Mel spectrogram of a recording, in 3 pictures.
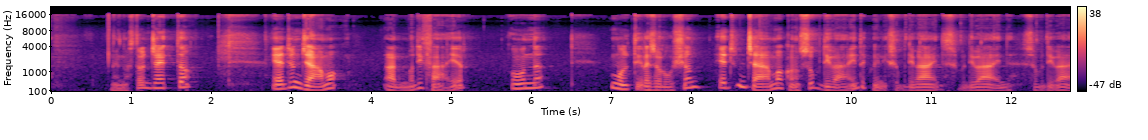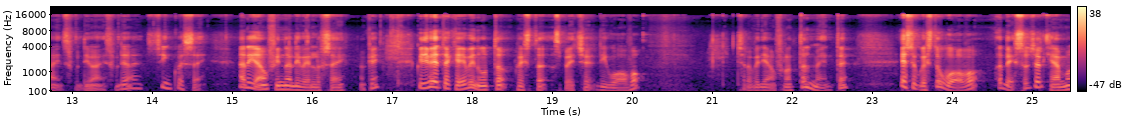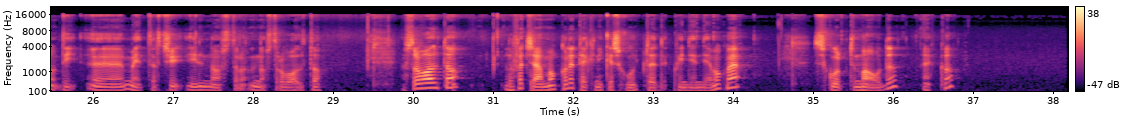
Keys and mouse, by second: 4.6-6.5 drag, 10.6-16.0 drag, 19.0 middle click, 21.3 KP_1, 33.6-35.5 drag.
